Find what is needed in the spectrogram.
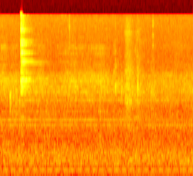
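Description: A fork clinks sharply against a ceramic dinner plate with a short high ring about a quarter second in, then a fainter clink later, over quiet room tone.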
